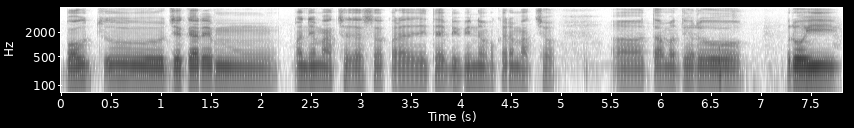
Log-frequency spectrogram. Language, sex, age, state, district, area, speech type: Odia, male, 30-45, Odisha, Puri, urban, spontaneous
